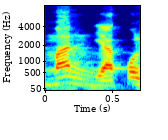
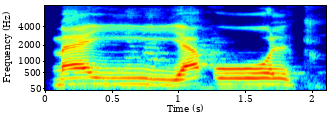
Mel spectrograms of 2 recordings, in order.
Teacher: Nah, itu yang yang dinamakan dengan idgham, yaitu langsung masuk. Ya, nun sukunnya tidak dibaca ya, melebur ya, langsung masuk ke ya-nya.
